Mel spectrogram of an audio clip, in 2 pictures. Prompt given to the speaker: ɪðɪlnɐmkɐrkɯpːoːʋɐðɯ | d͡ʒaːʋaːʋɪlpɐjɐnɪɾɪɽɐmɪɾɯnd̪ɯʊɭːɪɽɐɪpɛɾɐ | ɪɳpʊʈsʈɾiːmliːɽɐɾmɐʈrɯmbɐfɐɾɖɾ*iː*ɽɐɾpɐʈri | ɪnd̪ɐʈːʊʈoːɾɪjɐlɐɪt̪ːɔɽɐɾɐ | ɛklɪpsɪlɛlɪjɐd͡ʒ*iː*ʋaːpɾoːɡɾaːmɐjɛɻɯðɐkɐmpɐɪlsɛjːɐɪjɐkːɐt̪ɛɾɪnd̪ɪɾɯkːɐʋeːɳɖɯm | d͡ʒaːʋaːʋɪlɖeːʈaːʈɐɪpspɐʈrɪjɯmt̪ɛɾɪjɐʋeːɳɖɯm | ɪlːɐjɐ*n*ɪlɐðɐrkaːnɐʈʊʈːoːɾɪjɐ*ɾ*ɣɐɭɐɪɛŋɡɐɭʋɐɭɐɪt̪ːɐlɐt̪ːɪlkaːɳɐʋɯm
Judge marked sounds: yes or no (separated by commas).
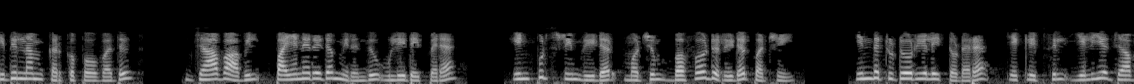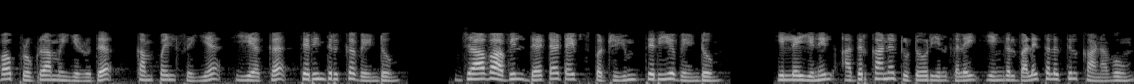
yes, no, yes, no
